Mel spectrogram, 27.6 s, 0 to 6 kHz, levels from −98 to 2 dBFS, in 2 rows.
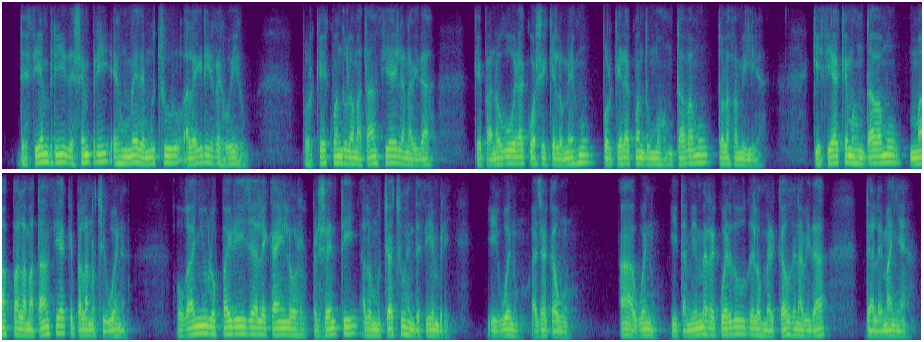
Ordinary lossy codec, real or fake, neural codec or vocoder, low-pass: Opus, 16 kbps; real; none; 5.4 kHz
